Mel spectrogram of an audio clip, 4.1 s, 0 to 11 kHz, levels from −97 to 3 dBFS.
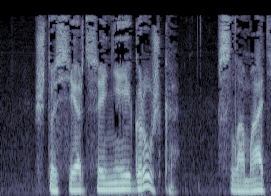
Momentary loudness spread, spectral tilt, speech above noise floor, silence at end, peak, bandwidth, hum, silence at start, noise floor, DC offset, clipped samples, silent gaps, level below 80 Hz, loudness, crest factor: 12 LU; -4.5 dB/octave; 39 dB; 0 s; -4 dBFS; 8.8 kHz; none; 0.55 s; -59 dBFS; under 0.1%; under 0.1%; none; -44 dBFS; -20 LUFS; 16 dB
